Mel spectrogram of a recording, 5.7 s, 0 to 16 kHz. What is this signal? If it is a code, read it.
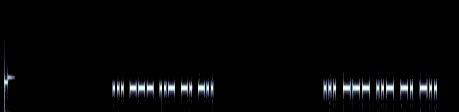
Morse code, heard as a keyed tone, about 37 wpm, 700 Hz. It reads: SOUND SOUND
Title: Speed-Racing Top 500 Words 30wpm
